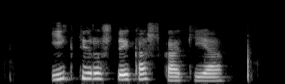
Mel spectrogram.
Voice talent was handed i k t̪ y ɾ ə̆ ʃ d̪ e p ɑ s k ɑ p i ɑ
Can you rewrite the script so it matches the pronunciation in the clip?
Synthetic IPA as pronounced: i k t̪ y ɾ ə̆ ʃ t̪ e k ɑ ʃ k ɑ k i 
